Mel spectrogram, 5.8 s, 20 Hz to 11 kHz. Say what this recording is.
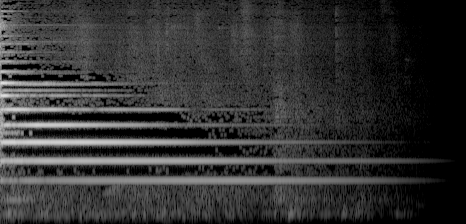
In this case we have managed to minimize audience spill. The mic was a Josephson e22 through a Millennia Media HV-3D preamp whilst the ambient partials were captured with two Josephson C617s through an NPNG preamp. Recorded to an Alesis HD24 then downloaded into Pro Tools. Final edit and processing in Cool Edit Pro.
alesis, arts, audio, avenue, bell, c617, canada, chime, chiming, church, e22, hanging, josephson, live, media, metal, millennia, npng, orchestral, percussion, pulsworks, ring, ringing, saskatchewan, saskatoon, third, tubular, united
